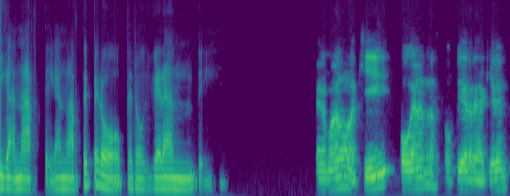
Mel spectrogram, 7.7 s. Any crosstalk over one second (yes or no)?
no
